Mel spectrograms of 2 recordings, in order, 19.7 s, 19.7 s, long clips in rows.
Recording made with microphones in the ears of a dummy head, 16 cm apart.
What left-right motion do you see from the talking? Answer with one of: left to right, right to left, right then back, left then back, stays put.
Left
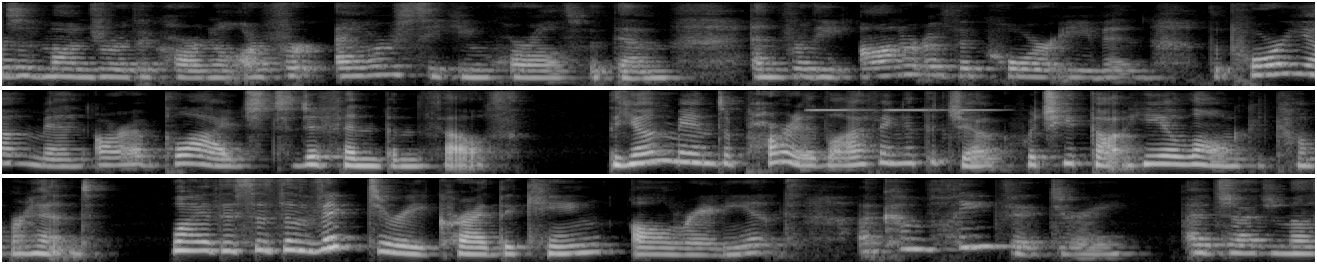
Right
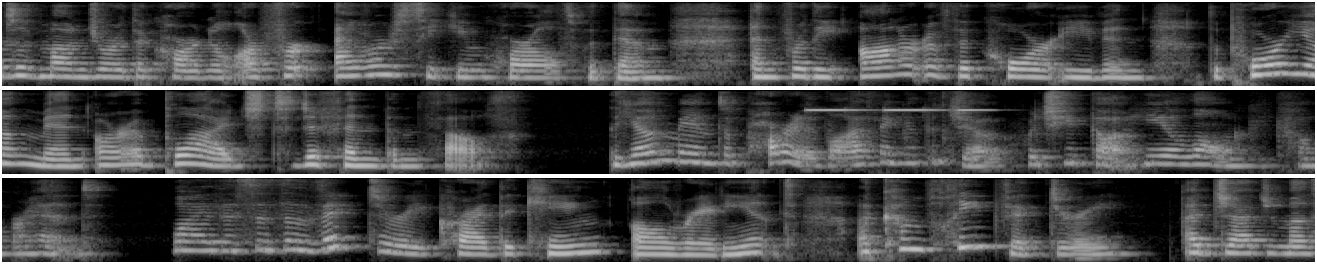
left then back.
